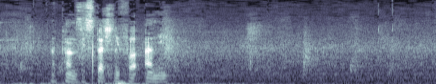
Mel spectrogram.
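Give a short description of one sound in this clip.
A middle-aged man speaks calmly and close, as if into a headset microphone.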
